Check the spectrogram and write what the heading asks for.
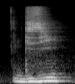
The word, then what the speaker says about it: Xi: Xi. C'est comme ça que ça se prononce.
